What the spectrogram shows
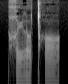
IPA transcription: χylo ǀʰɔ

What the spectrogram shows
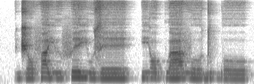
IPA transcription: d͡ʒɔ˨fa˧jɨ˨ feː˦ju˨zeː˧ | jɔ˧kʷaː˨˦ voː˨du˦˨ɡ͡boː˨

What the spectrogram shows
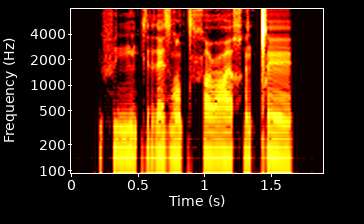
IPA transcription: fiŋĩkrɛzœ̃tˤ xuʕɛχɛ̃ǀɛ̃

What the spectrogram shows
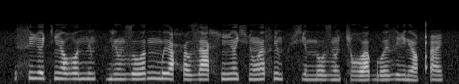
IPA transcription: siɐ̯cĩɐ̯ʁʷi nĩkʷɡʲõzoɐ̯ ŋ͡mɘħo zaxĩɐ̯ çõɐ̯sĩkʷçɘ nozõcʁʷa ɡʷɘzi ɾʲõqʼĩ

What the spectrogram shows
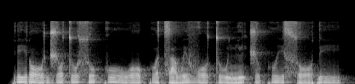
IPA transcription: ɾi˦ɾoː˨ d͡ʒo˦tu˦su˦kuː˦˨ woː˨ kʷa˦t͡sa˨wɪ˦ voː˨tuː˨ɲĩ˨ t͡ʃʊ˨kʷiː˦ soː˨ɗi˦˨

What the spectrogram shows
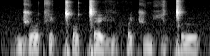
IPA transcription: d͡ʒot͡se ǀʰoǀɛvʲɔ̤ hɤt͡ʃo̤çɤ ǀɯ

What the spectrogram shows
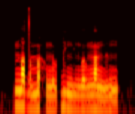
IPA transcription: nodˤi mɵhoŋol ɓiŋiŋlol ŋaŋ ɨŋ

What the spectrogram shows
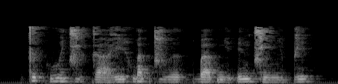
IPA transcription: t̪ə˦˥t̚hwu˧ə̯t͡ɕɨ˧˩ə̯ kaː˧˩ ɣe˨˦hwa˦˥t̚t͡ɕu˨˩ə̯ | ɓaː˨˩p̚ɲe˧˩ ʔe˧nt͡ɕa˨˩ŋ ɲɛ˨˩p̚ɣe˦˥k̚

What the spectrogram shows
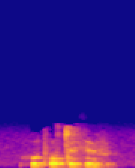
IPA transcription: hu tʼoǀʉ sʉf

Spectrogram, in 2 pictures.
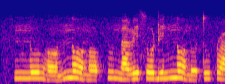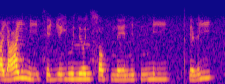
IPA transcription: nːo˧ ɦɔ˨ nːɔ˦˨n̪ɔ˨pːu˦ n̪a˧ɭɪ˦so˦ɖɪ˦ nːɔ˦˨n̪o˨tu˧kʷ ʕi˨ʕi˦ n̪i˧t͡sɪ˧ʎɪ˦ju˦ lʲo˦lʲsɔ˧kʷ n̪e˧ni˧kʷnːi˦ | t̪ʰɪ˨ɳi˦

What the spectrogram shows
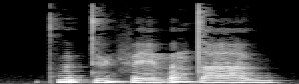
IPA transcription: kʷʰɐ˧wt̪ɵ˨˥ɥ fɛː˨˩mɐ˥mt̪aː˨w

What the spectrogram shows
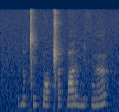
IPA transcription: ɗuǀik͡pɔ ǁɐk͡pɑ ɾəŋihũɾə̃

